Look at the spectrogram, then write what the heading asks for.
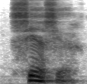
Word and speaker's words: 谢: It is made up of the initial si and the final yeah.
